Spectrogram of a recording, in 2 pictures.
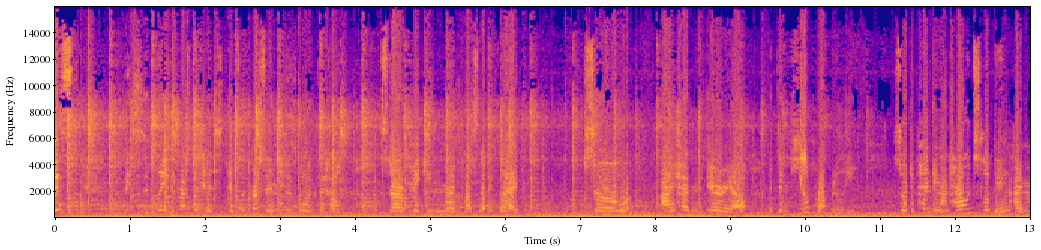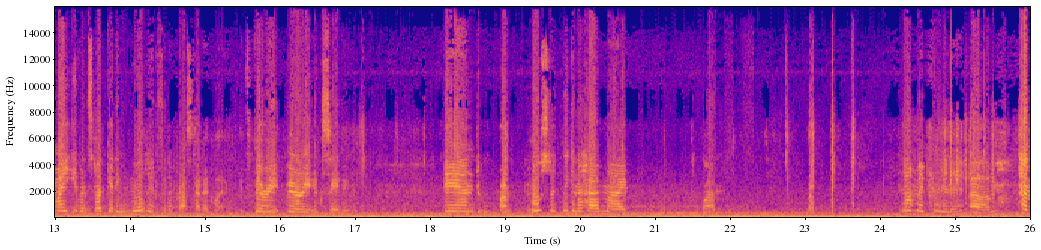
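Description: A girl singing with no clear words, holding and bending notes, over the steady low rumble of a moving car heard from inside the cabin.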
